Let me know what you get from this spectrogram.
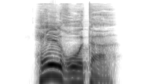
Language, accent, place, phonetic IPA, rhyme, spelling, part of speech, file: German, Germany, Berlin, [ˈhɛlˌʁoːtɐ], -ɛlʁoːtɐ, hellroter, adjective, De-hellroter.ogg
- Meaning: inflection of hellrot: 1. strong/mixed nominative masculine singular 2. strong genitive/dative feminine singular 3. strong genitive plural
